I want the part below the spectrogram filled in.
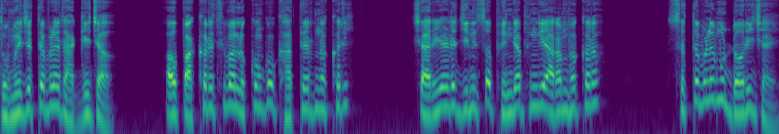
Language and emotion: Odia, fearful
